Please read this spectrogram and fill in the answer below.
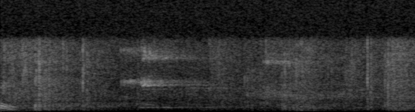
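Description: Sports shoes stepping and squeaking on a synthetic badminton court mat during footwork drills, with light background chatter in a large hall; two short high squeaks a little over a second in and near three seconds.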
